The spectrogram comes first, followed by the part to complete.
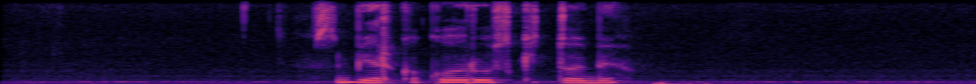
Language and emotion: Russian, neutral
